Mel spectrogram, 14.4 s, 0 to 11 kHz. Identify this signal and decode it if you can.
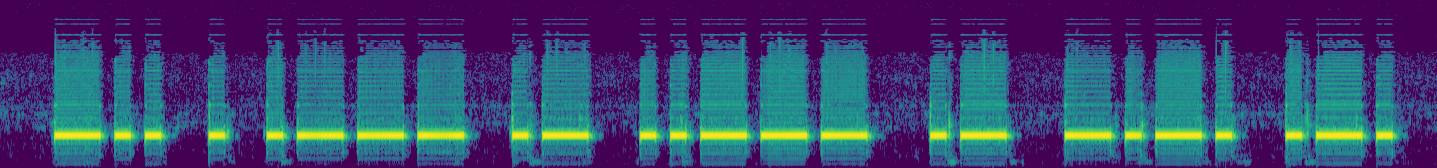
Morse code, heard as a keyed tone, about 8 wpm, 650 Hz. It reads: DE JA2ACR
